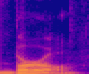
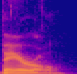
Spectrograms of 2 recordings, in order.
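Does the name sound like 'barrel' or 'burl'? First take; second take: burl; barrel. First: The name sounds like 'burl', one short syllable. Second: The name sounds like 'barrel', two syllables. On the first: The speaker calls it right. "That name is pronounced Burl" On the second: The speaker calls it wrong. "not Barrel"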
